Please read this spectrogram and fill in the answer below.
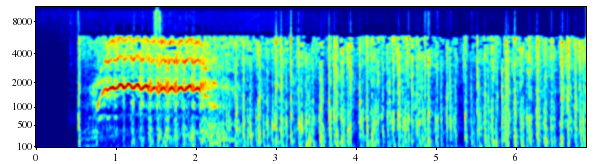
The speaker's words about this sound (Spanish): Detrás de una puerta se asoma amenazante un caballo. Los caballos de Oligor tienen algo de monstruoso.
